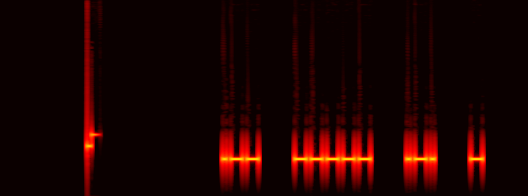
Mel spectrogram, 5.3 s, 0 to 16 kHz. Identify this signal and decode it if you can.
Morse code, heard as a keyed tone, about 30 wpm, spaced as for 17 wpm, 700 Hz. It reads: W0RT
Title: USA Call Signs - 4 Characters - 3x Character Spacing - 30wpm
